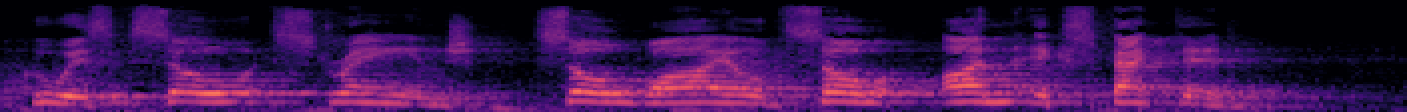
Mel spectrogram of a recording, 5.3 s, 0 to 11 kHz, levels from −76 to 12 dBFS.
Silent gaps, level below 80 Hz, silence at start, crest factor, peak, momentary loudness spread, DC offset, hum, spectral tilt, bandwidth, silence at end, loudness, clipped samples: none; -56 dBFS; 0 s; 16 dB; -8 dBFS; 11 LU; under 0.1%; none; -4.5 dB/octave; 9.6 kHz; 0.4 s; -25 LUFS; under 0.1%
